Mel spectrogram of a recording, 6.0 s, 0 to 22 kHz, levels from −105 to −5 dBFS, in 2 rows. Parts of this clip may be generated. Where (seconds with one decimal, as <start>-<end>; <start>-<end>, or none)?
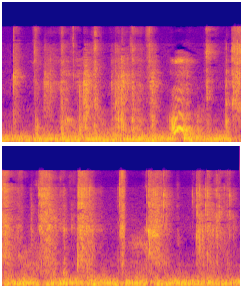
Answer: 0.7-1.7; 2.2-4.2; 5.2-6.0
